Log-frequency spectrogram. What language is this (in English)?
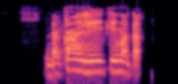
Sindhi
